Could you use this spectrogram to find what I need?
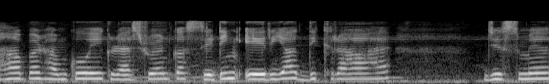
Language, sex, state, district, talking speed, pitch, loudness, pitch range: Hindi, female, Punjab, Fazilka, 130 wpm, 250 Hz, -16 LUFS, 225-265 Hz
